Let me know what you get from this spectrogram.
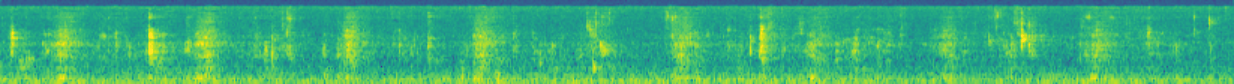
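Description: Close-up chewing of a mouthful of veggie nachos: soft, wet mouth sounds with irregular small crunches and clicks.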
